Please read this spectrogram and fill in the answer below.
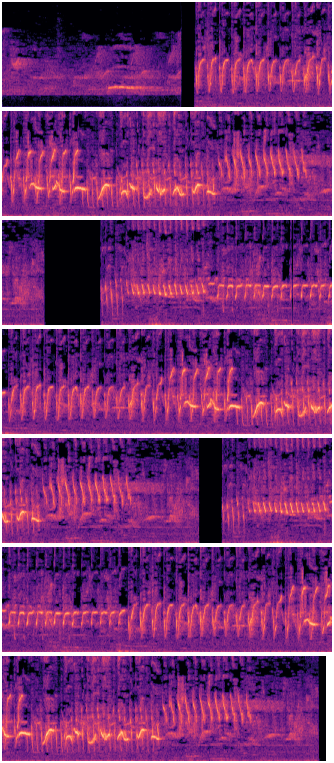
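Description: Recorded bird song: the same phrase of a rapid trill and warbled chirps, played three times with short gaps between.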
